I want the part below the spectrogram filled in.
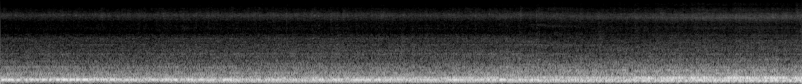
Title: Ipso HF 65 commercial washer final spin with bad bearings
